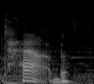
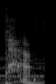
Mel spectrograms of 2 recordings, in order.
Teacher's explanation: on the p sound your vocal chords don't vibrate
